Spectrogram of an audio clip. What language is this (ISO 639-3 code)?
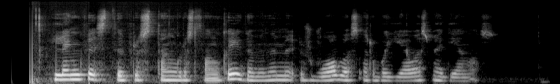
lit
